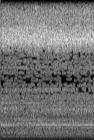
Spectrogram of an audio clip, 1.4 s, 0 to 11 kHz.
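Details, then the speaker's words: Precision Matthews PM-728V-T mill spindle, over 3000 rpm rising to max (4375) with quill fully extended: smooth, steady high whir, constant pitch, no rattle or chatter, well balanced; normal high-speed running. "max rpm fully extended quill sounds pretty good the vibrations they are reasonable so this thing is well balanced"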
